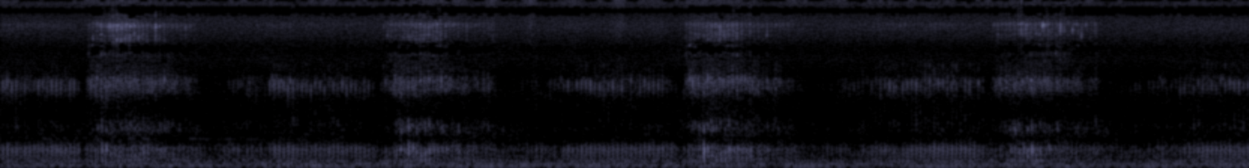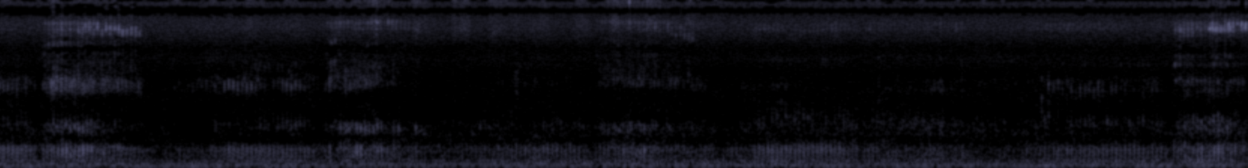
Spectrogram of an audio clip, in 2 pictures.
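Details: A male pet cat purrs heavily, the low buzzing rumble pulsing in breath-paced cycles about every two and a half seconds, unbroken and close, the only sound present.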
